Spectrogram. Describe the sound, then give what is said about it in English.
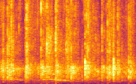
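Congregation clapping hands in praise during a church sermon, a sustained, lively burst of many overlapping claps at moderate loudness. “Yeah, give God a hand clap or praise.”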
